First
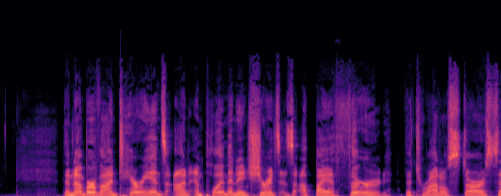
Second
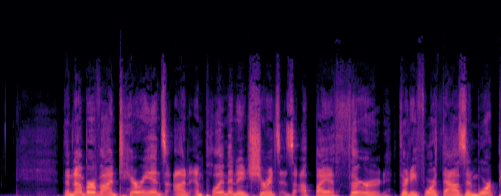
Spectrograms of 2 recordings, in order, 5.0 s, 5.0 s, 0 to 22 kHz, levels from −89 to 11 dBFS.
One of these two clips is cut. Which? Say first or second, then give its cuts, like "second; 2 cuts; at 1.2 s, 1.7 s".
second; 1 cut; at 3.9 s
